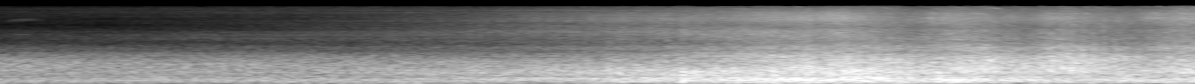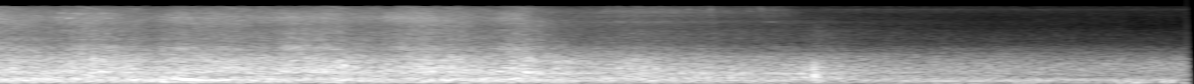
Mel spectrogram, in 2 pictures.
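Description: CrossCountry Voyager diesel multiple unit running through the station at speed without stopping. The rush of the train builds to a peak about four seconds in, with a regular clicking of wheels over the track, and fades after about nine seconds.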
